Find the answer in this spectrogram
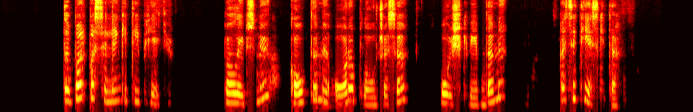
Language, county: Lithuanian, Kaunas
